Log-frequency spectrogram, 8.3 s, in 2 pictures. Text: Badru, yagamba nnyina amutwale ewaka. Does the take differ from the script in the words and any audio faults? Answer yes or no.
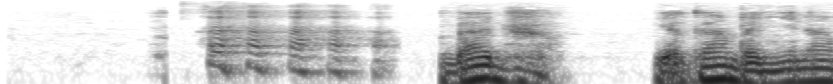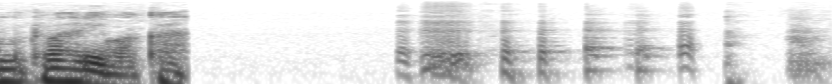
yes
